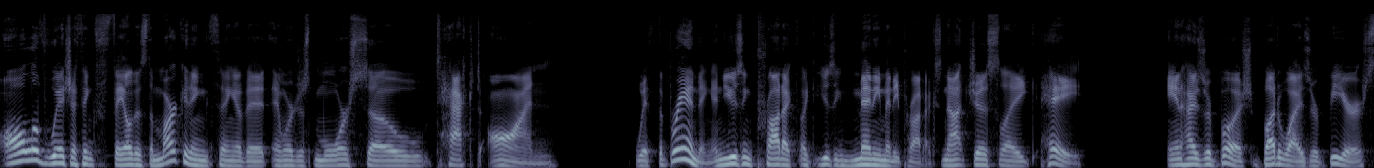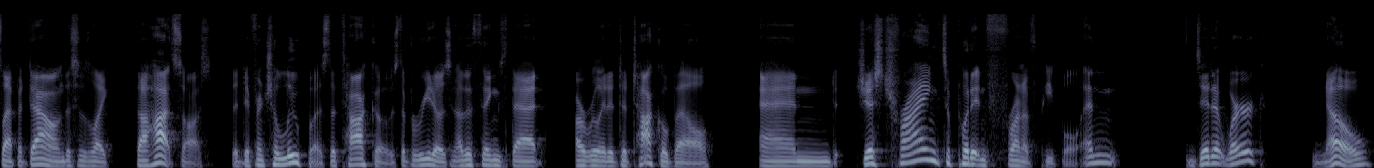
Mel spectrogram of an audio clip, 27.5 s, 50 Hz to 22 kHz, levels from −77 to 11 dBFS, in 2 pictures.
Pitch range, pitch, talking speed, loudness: 110-145 Hz, 120 Hz, 170 wpm, -28 LUFS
